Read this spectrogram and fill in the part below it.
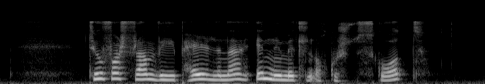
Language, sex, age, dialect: Faroese, female, 15-35, Suðurstreymoy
